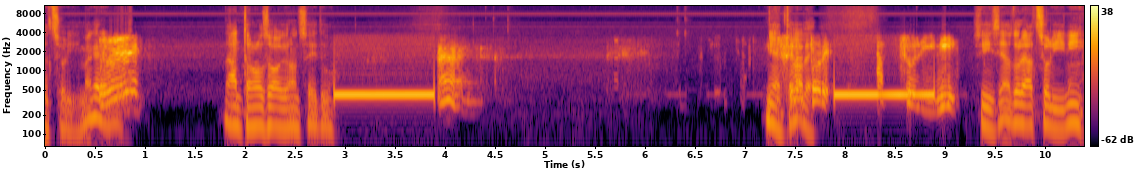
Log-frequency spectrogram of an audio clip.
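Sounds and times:
speech: 0.0s - 1.0s, 1.8s - 3.0s, 7.2s - 10.3s
telephone ringing unanswered from the caller's side: 2.9s - 3.9s, 7.9s - 8.8s.

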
